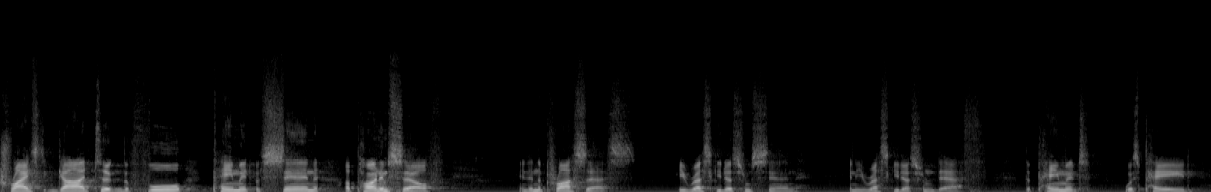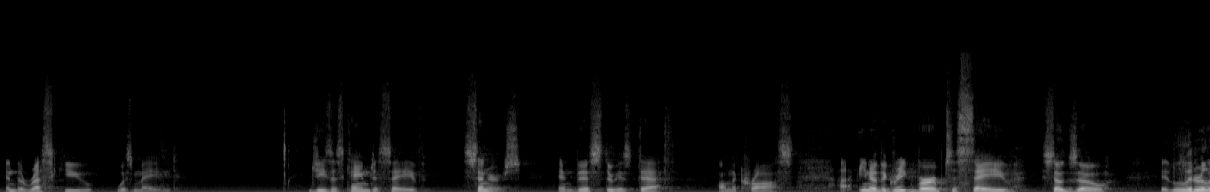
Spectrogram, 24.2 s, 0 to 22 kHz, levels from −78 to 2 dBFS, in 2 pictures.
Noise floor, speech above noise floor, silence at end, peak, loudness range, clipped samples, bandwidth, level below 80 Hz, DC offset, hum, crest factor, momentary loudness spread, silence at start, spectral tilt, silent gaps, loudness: -62 dBFS; 31 dB; 0 s; -8 dBFS; 12 LU; under 0.1%; 15.5 kHz; -64 dBFS; under 0.1%; none; 24 dB; 20 LU; 0 s; -5.5 dB/octave; none; -32 LUFS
